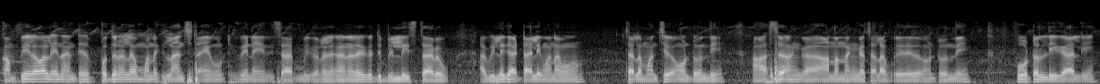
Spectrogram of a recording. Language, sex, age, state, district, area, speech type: Telugu, male, 18-30, Telangana, Nalgonda, urban, spontaneous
